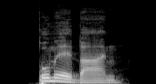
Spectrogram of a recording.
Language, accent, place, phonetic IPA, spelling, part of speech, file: German, Germany, Berlin, [ˈbʊml̩ˌbaːn], Bummelbahn, noun, De-Bummelbahn.ogg
- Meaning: A slow local train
